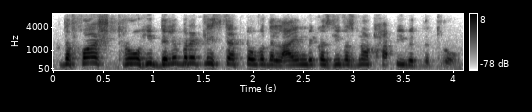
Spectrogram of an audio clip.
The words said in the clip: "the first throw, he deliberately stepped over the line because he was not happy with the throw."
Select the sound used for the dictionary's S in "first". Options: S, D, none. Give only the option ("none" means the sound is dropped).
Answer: S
